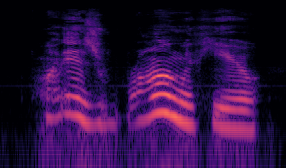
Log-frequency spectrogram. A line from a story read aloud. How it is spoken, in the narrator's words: He hisses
